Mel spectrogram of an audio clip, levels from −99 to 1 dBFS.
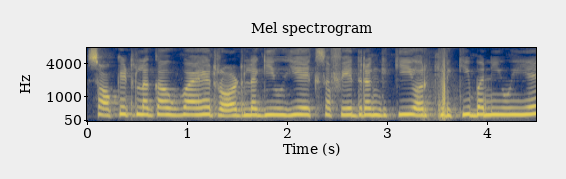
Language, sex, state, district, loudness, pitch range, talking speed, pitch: Hindi, female, Uttarakhand, Uttarkashi, -16 LUFS, 260-280 Hz, 240 wpm, 275 Hz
